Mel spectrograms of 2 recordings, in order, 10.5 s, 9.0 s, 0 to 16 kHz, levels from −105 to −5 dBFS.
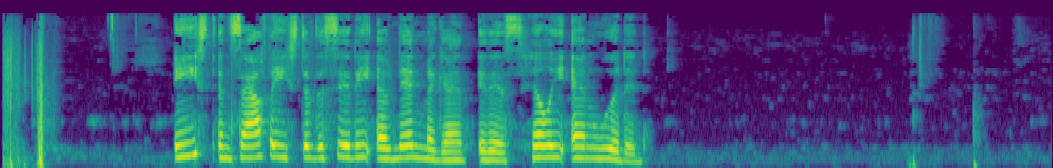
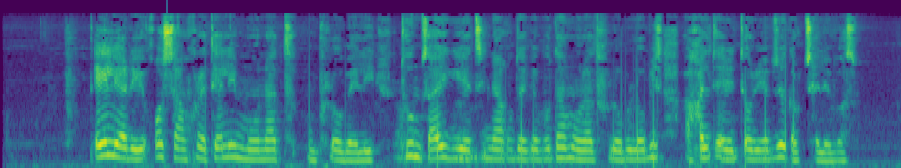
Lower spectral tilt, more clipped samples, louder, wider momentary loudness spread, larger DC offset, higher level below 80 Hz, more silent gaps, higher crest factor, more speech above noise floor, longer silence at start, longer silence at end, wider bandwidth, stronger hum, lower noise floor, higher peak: first, -3.5 dB/octave vs -2 dB/octave; neither; first, -16 LUFS vs -23 LUFS; about the same, 12 LU vs 11 LU; neither; first, -52 dBFS vs -60 dBFS; neither; second, 18 dB vs 24 dB; first, 49 dB vs 38 dB; second, 0.05 s vs 0.65 s; first, 0.75 s vs 0.45 s; about the same, 11.5 kHz vs 11.5 kHz; neither; about the same, -65 dBFS vs -62 dBFS; about the same, -2 dBFS vs 0 dBFS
